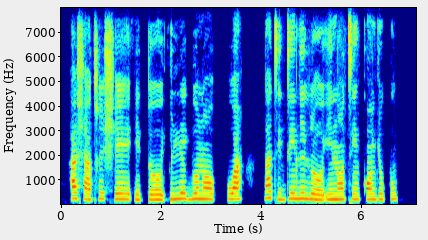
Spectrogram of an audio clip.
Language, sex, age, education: Yoruba, female, 15-29, tertiary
